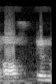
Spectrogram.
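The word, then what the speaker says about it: often: আর কেউ এটারা কি অফটেন ও রাইট দুটোই open, আচ্ছা আমি এটাকে অফেন বলি, ও এফ টি এন, অফেন, কিন্তু এটা they both R correct, right? আপনি ইউ ক্যান সে অফেন অর অফটেন, বাট আমি এটাকে অফেন বলি, অপোজিট।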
